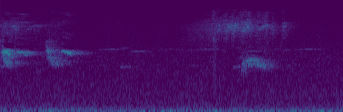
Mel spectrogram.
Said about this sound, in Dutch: Ik hoor dat de vogels volgens mij steeds meer aan het wakker worden zijn. Dus je hoort heel veel achtergrondgeluiden.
